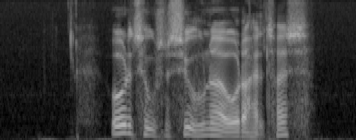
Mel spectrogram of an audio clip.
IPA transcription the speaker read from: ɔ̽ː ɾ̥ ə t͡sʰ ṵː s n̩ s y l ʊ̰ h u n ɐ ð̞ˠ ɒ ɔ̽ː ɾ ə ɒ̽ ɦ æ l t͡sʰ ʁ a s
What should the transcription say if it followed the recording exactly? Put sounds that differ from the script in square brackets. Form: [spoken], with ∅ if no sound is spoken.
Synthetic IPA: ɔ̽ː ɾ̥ ə t͡sʰ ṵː s n̩ s y [∅] ʊ̰ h u n ɐ ð̞ˠ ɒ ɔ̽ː ɾ ə ɒ̽ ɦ æ l t͡sʰ ʁ a s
